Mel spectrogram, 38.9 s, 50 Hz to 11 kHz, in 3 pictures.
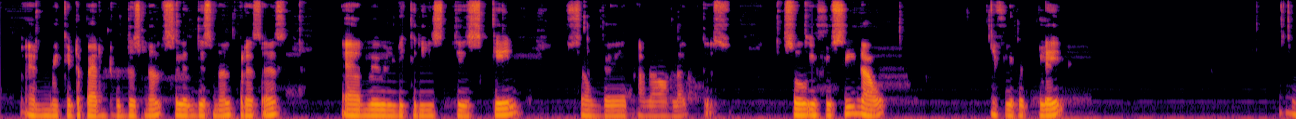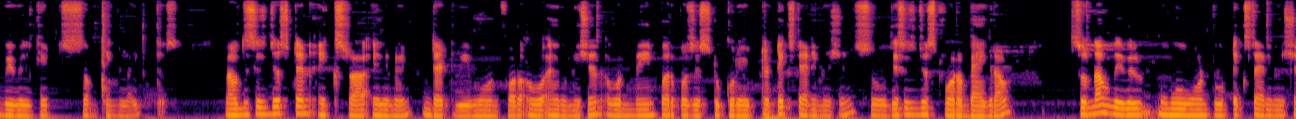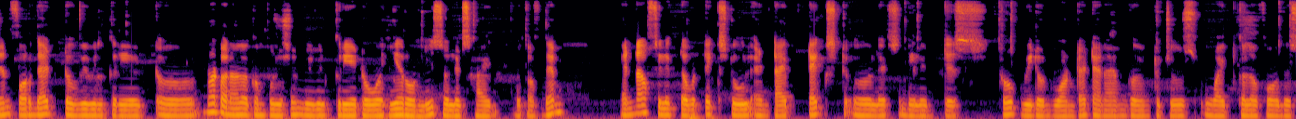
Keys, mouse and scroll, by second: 0.6-1.6 drag, 2.2 s, 3.0-5.8 drag, 5.8 space, 7.7 click, 8.1 space, 10.0 space, 12.9 space, 19.0 click, 19.5 u, 23.6 click, 30.1-32.4 drag, 34.9 click.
